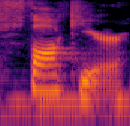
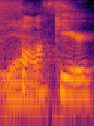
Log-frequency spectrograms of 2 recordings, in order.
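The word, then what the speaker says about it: Fauquier: So, it's actually pronounced fauler like that was close.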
